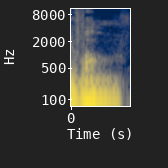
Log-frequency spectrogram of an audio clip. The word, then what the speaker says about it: Vaughan: Cole avec Everybody Dies de 2016 qui suivait en 1954, cette fois-ci, la légende, la seule et unique Sarah Vaughan. Je peux pas croire que je fais cette erreur-là. Ça s'écrit Vaughan, mais il faut dire Vaughan.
